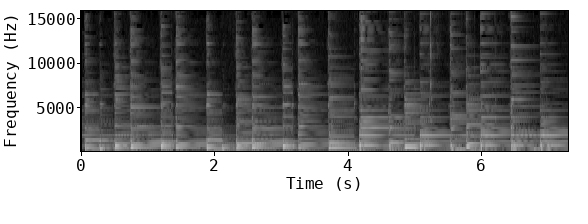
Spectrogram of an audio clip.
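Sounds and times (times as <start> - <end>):
banjo playing rag syncopation and chromatic bar shapes: 0.0 - 7.3.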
